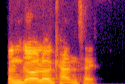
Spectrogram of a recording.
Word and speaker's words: N'Golo Kanté: I love the way Kante from I'm not sure if I'm saying his name right. From France. – N'Golo Kanté. – Yeah, I Yeah.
